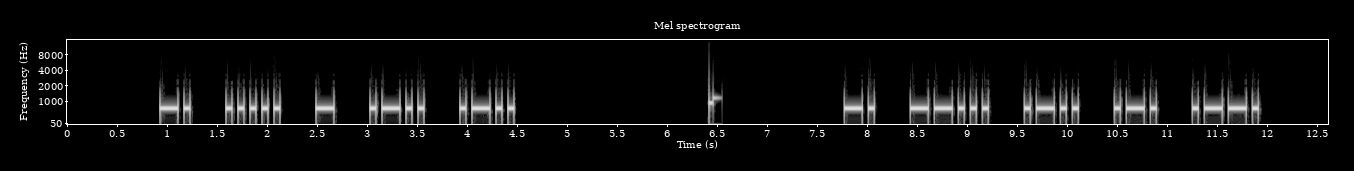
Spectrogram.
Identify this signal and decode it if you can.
Morse code, heard as a keyed tone, about 20 wpm, spaced as for 14 wpm, 700 Hz. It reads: N5TLL N7LRP
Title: 167 Lesson 27g - Number 7 - Call Signs 20wpm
